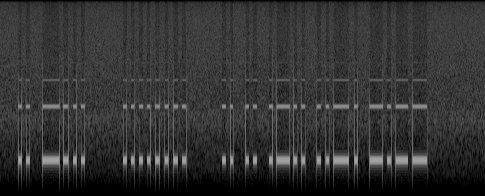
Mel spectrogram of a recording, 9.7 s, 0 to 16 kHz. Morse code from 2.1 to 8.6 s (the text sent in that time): <HH> IILFY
